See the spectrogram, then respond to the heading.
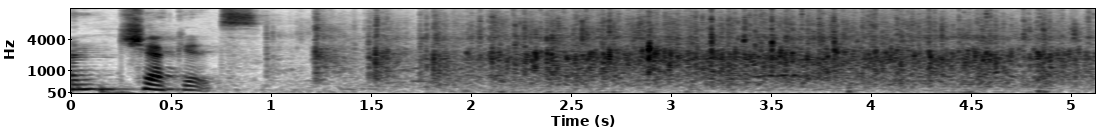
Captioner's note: audience applauding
